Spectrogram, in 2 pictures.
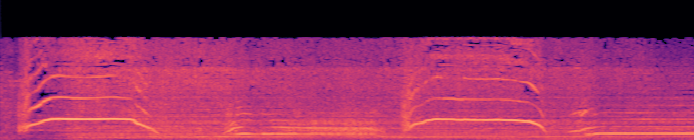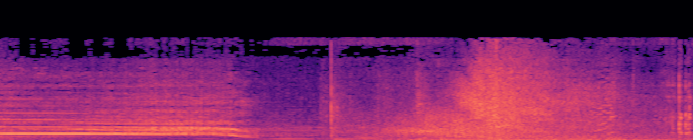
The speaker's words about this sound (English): And of course she discovers the Grinch. The scream-off that they have.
